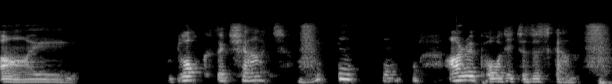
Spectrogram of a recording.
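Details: Adult male woodturner with Tourette syndrome, frequent snorting and throat-clearing vocal tics during speech; he says his tics are quite bad today.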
